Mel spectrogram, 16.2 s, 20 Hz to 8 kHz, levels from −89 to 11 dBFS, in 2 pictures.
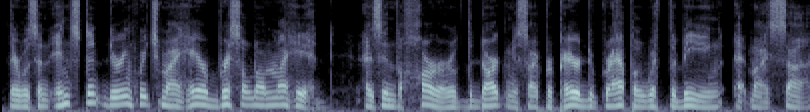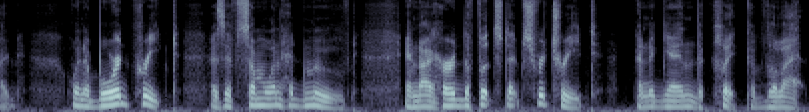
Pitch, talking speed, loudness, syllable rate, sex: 125 Hz, 190 wpm, -21 LUFS, 4.9 syllables/s, male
